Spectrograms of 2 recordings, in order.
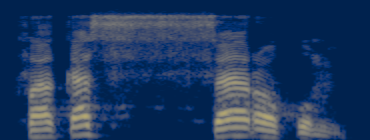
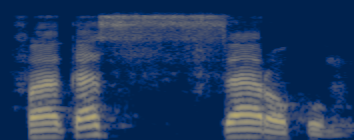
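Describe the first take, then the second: Both takes have the same delivery.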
